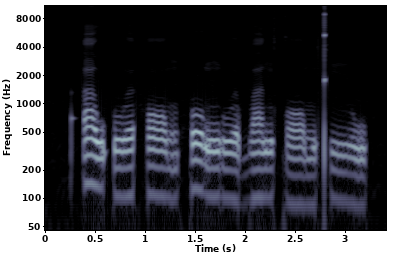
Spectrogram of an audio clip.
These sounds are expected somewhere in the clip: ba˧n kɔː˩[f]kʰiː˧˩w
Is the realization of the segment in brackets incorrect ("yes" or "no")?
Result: yes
